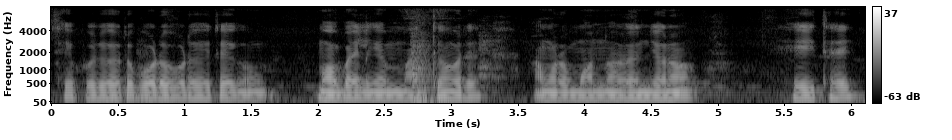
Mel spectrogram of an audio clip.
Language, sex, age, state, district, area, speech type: Odia, male, 18-30, Odisha, Mayurbhanj, rural, spontaneous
